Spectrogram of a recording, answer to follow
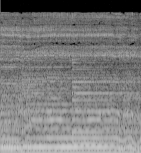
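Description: Music from a rock song: a male singer holds one long note over sustained bass and chords, and the pitch wavers near the end.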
